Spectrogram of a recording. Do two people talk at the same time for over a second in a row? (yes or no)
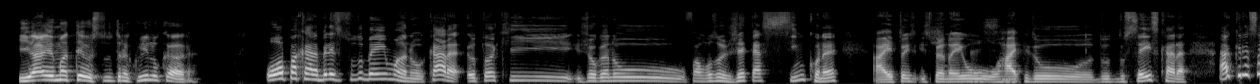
no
